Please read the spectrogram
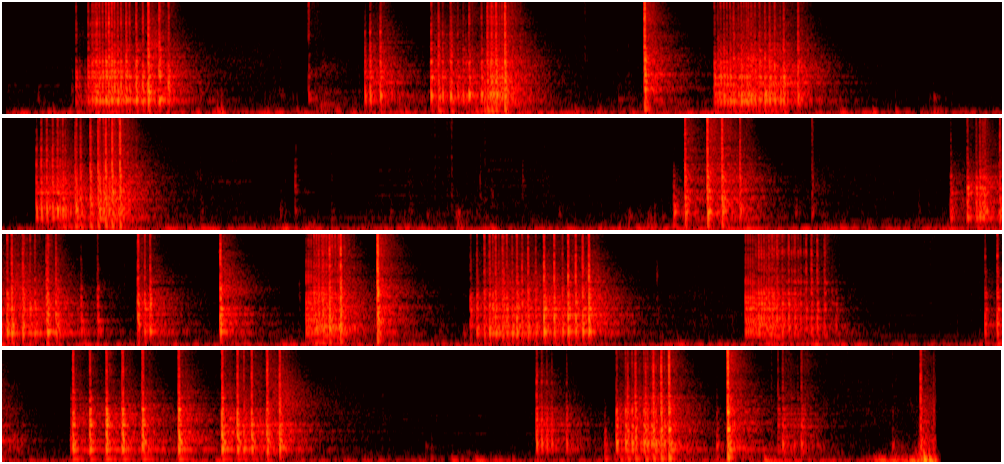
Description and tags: Wooden Stairs
Walking on creaking stairs
close, creak, creaking, creaky, door, floor, foley, footstep, hardwood, hardwood-floor, open, squeak, squeaking, squeaky, stair, stairs, steps, walking, wood, wooden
